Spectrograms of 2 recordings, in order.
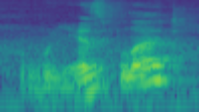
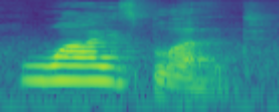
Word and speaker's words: Weyes Blood: even pronounce what's written is it we as blood waste blood yes what eyes wise wise blood that's right this is a concert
